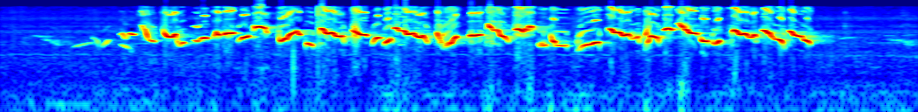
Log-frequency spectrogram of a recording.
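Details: Female lemon-bellied white-eye giving its chirping call, used to stimulate lazy males into singing: a dense, rapid burst of high, sharp twittering notes for about three seconds, rising and falling quickly, over a faint low hum.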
